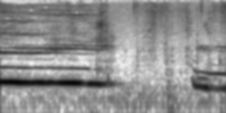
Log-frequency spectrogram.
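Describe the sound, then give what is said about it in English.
A voice imitates whale song with a long, mournful, wavering moan, then a short pause and a second rising, howl-like note, fairly loud. “Are you playing whale noises?"”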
